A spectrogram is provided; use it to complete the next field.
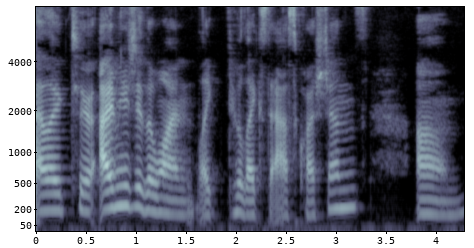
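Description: Recorded very cleanly against a silent background, a woman speaks at a moderate pace with ordinary pitch variation. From Wisconsin, US Midwest. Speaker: guest. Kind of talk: casual chat. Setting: studio.

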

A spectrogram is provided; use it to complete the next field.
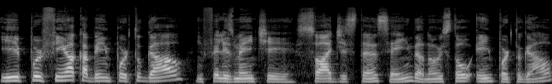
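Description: An unremarkable speaking voice belongs to a man with fairly high pitch and ordinary pitch variation, speaking at a moderate pace with hardly any pauses. The recording is very clean with a silent background, and the sound is dry and close with no echo. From São Paulo, Brazil. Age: 30s. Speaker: podcast co-host and tech producer. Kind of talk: recorded self-introduction.

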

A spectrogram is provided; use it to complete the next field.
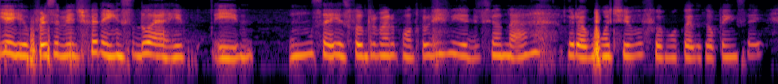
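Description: Somewhat breathy, a woman talks at a fairly quick pace in a fairly high pitch with monotone, flat intonation. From São Paulo, Brazil. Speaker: podcaster. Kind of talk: personal diary monologue. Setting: outdoors walking dog. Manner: halting.

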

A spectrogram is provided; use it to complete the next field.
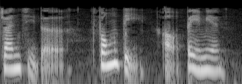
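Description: This woman speaks with a Mandarin Chinese accent. Her medium-pitched voice is somewhat breathy. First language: Mandarin Chinese (speaking Japanese). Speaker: singer and producer. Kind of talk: recorded comment message.

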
